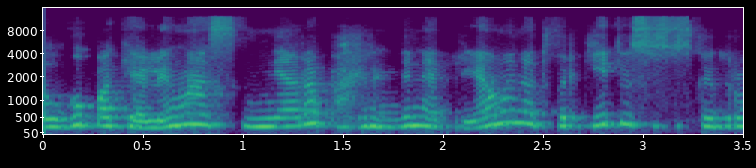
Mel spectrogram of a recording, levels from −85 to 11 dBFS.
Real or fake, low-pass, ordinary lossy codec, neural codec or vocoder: real; 10.8 kHz; Opus, 16 kbps; none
